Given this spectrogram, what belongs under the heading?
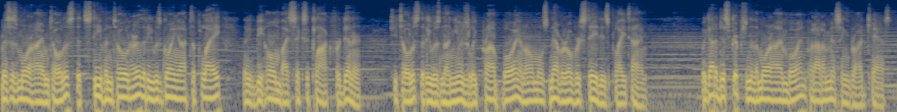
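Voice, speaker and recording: An American man acting a calm police sergeant and narrating a radio drama in a clipped, matter-of-fact, deadpan way. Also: a bass voice, brisk. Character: male Los Angeles police sergeant, calm, businesslike detective. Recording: dull old radio recording with music.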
